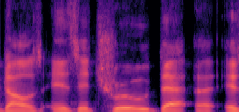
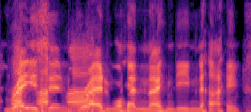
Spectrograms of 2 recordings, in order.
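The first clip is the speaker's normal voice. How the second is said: loud reading through laughter; laughing; 7 semitones higher, 8 dB louder than usual. Real, not acted. Host reading a donor's name, laughing hard. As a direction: read it out while cracking up.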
